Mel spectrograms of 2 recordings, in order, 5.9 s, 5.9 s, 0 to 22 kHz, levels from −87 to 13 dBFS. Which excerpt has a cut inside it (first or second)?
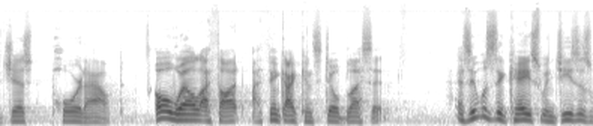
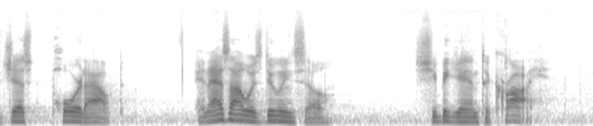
first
